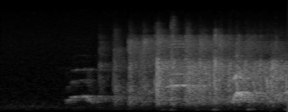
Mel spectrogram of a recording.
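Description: A small group of people cheering and whooping, with clapping, starting about a second in and going on steadily.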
